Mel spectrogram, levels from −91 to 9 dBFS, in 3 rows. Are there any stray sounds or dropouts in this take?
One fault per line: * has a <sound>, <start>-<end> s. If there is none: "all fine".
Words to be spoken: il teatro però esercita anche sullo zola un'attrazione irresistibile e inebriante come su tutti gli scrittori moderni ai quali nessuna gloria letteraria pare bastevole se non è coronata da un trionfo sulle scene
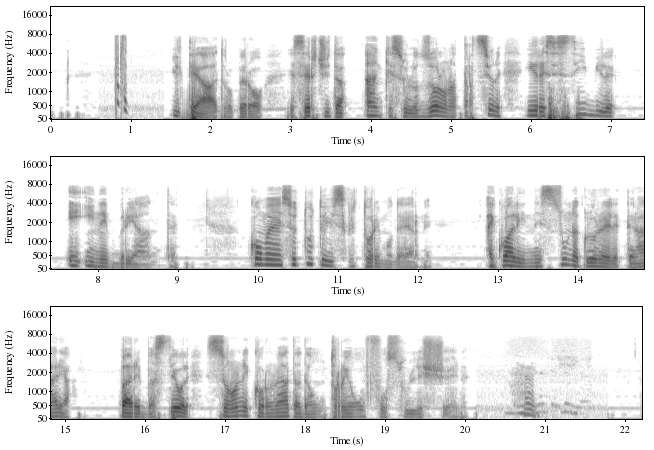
* has a chirp, 0.8-1.0 s
* has a sneeze, 20.5-21.6 s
